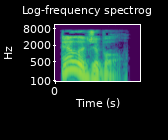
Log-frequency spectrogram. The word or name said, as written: eligible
